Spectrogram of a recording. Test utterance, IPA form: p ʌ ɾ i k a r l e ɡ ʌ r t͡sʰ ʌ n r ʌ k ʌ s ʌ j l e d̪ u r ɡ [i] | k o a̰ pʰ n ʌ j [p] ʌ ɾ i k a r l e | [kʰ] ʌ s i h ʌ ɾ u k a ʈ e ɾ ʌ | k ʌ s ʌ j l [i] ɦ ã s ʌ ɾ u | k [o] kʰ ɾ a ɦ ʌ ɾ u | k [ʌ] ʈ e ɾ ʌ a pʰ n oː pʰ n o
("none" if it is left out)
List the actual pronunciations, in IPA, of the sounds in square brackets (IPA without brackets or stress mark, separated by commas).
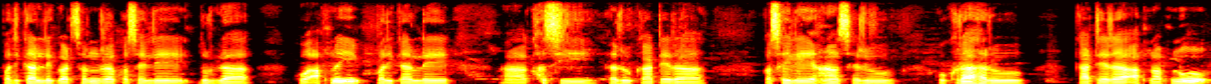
a, p, kʰ, e, u, a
